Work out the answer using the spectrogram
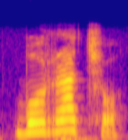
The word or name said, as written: borracho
